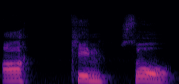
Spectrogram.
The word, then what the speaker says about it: Arkansas: Yorkshire hey it goes on yeah the unanimous pronunciation of Arkansas by native Arkham Simpsons and in Interlopers like is Akin saw so much for adhering to the letter of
